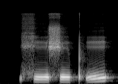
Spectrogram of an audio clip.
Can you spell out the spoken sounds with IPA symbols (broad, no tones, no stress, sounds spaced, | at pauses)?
x i ʃ i pʼ i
